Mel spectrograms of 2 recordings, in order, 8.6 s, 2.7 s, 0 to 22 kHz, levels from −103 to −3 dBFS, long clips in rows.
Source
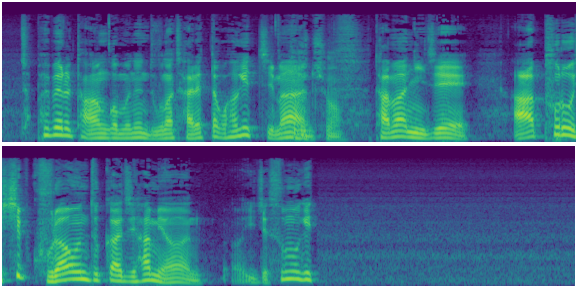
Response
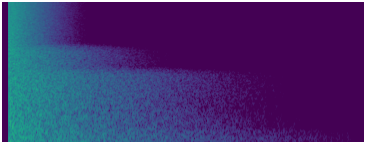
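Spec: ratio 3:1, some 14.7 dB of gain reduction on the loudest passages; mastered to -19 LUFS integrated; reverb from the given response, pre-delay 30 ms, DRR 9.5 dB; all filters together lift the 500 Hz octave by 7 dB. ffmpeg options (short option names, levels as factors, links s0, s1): -filter_complex "[0:a]equalizer=f=500:t=o:g=9,acompressor=threshold=0.0398:ratio=3,asplit=2[s0][s1];[1:a]atrim=start_sample=2205,adelay=30[s2];[s1][s2]afir=irnorm=-1:irlink=0,volume=0.0944[s3];[s0][s3]amix=inputs=2:normalize=0,volume=3.35"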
